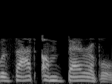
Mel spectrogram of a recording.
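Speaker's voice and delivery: plain reading voice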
